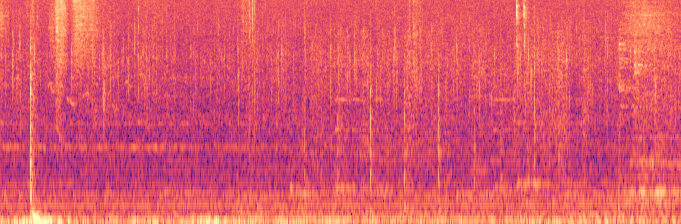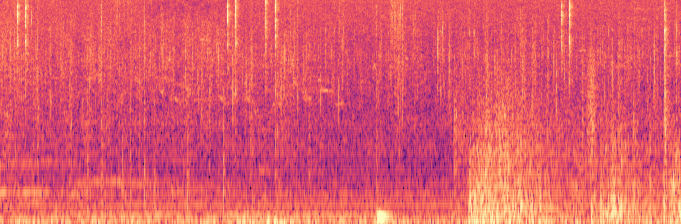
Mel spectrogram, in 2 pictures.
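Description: A storm in the video game Against the Storm: steady rain hisses under in-game music, a single thunder crack lands near the end, and a heavier downpour swells over the final few seconds, with no speech.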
